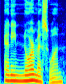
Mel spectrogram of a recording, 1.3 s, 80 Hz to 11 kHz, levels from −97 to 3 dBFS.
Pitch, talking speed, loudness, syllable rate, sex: 160 Hz, 135 wpm, -16 LUFS, 5.3 syllables/s, female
